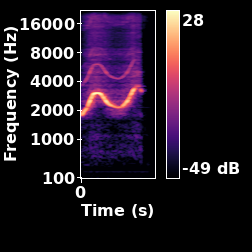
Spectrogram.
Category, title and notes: Sound effects > Human sounds and actions
WHSTHmn-Blue Snowball Microphone, CU Attention Getting Nicholas Judy TDC
An attention getting whistle.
